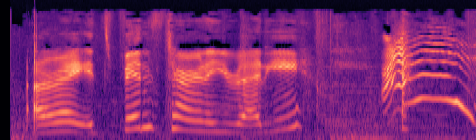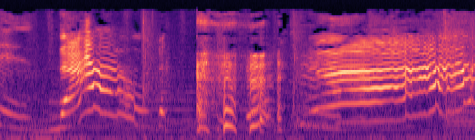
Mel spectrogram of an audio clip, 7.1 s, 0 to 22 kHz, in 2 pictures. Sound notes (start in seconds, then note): 2.9 squeals; 5.1 giggles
